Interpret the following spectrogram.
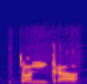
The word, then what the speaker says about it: চন্দ্রা: দ এর ফলা আকার এটার উচ্চারণ কি চন্দ্রা একদম ঠিক চন্দ্রাত দৃত বললে হবে না ঠিক আছে সুন্দর রয়েছে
